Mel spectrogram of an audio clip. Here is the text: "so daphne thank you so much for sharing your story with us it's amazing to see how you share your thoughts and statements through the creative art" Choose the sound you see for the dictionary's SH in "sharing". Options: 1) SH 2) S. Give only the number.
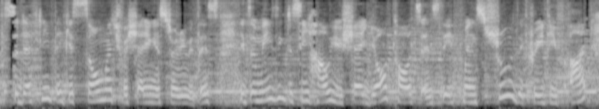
1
